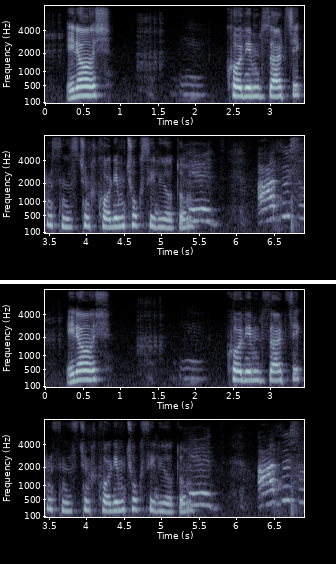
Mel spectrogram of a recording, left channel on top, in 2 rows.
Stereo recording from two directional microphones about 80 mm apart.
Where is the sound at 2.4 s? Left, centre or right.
Left.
